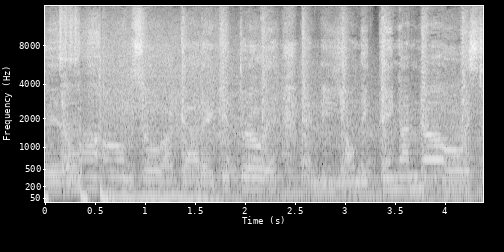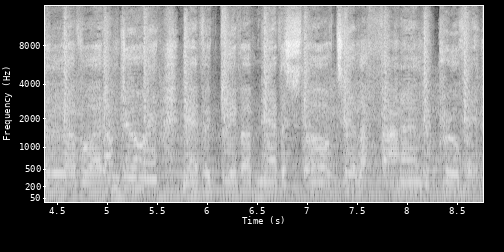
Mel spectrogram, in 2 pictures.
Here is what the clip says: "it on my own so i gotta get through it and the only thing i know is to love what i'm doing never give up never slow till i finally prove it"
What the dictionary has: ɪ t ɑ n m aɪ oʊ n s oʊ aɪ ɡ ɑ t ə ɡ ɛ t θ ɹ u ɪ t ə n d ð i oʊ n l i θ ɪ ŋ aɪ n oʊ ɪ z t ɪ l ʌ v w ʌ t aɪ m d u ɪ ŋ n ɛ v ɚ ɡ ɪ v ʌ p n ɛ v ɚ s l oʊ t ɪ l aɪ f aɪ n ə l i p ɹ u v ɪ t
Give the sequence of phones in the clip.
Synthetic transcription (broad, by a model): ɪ t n m aɪ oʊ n s oʊ aɪ ɡ ɑ t ə ɡ ɛ t θ ɹ u ɪ t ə n ð i oʊ n l i θ ɪ ŋ aɪ n oʊ ɪ z t ɪ l ʌ v w ʌ t aɪ m d u ɪ ŋ n ɛ v ɚ ɡ ɪ v ʌ p n ɛ v ɚ s l oʊ t ɪ l aɪ f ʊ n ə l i p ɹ u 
